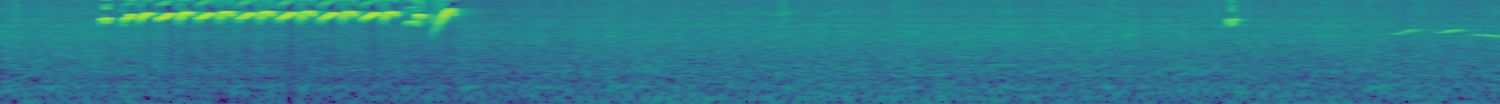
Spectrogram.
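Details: White-eye (mantenan) in full song, set against rain sounds to encourage other birds: a quick burst of about fourteen high, snappy upslurred chirps lasting under two seconds, then quiet with one isolated click and faint thin notes later.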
